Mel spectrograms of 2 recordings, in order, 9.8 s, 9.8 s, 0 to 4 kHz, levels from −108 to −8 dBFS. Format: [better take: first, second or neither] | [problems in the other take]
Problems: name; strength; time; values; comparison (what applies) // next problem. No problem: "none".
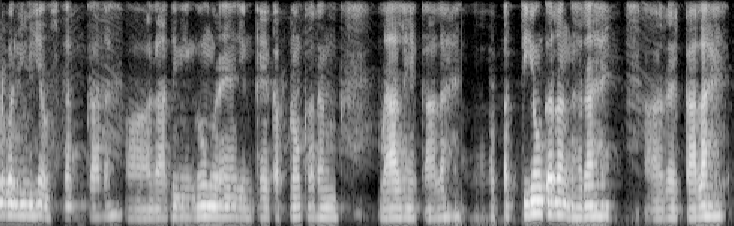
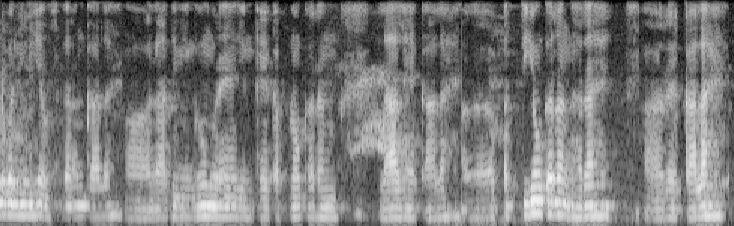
second | noise reduction (neural mask model DeepFilterNet 3)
